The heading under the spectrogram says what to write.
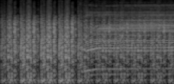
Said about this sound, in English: So now you want the gunshots, right? I want my gunshots, man.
